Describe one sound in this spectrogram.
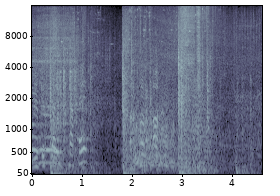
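A car crashes and tumbles with loud metallic bangs.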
